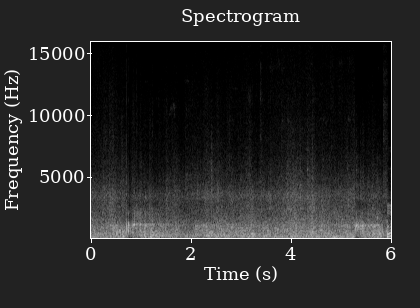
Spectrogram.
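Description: Steady rumble of a busy bowling centre: bowling balls rolling down the wooden lanes and crashing into pins across many lanes.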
